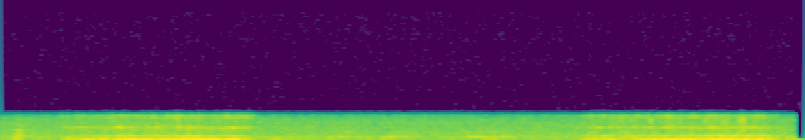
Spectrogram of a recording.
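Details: Two long, low rattling snores about four seconds apart, with quiet breathing between them, from someone fast asleep; snoring.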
